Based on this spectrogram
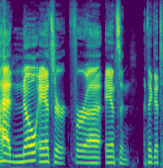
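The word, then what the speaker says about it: Eyanson: Arkansas had no answer for uh Anen. I think that's how you say his name. Yansen. It's pronounced or it's spelled E ya in sun. Yansen.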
